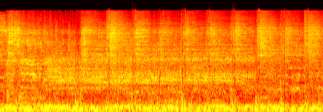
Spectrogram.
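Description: Live rock band playing at full volume through an arena PA: distorted guitars, drum kit and sung vocals, with heavy, booming bass.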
